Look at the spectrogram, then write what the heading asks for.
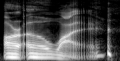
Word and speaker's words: Roy: Because I can probably, I knew the hockey name Patrick Roy spelled R-O-Y. So. It's R-O-Y, bitch. That's Roy in America. Not wherever you're from.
